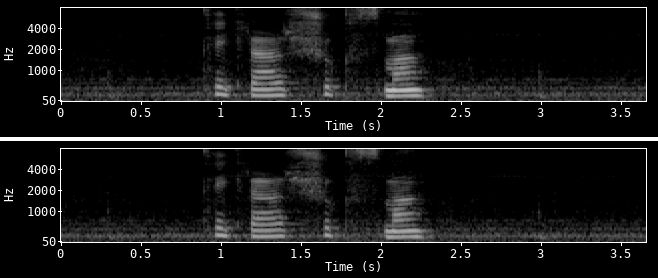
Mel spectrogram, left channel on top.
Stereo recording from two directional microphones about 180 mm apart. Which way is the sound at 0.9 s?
10° left (ahead or behind).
